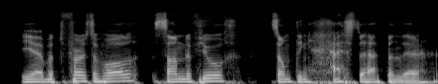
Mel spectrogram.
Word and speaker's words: Sandefjord: Is that right pronunciation? Yes. Sandefjord, yeah.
